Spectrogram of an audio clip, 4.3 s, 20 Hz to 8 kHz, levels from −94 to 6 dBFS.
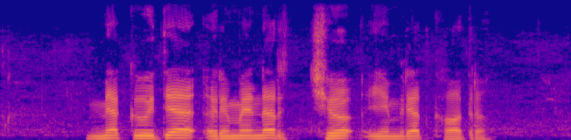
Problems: none marked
